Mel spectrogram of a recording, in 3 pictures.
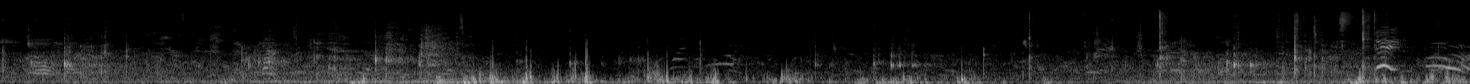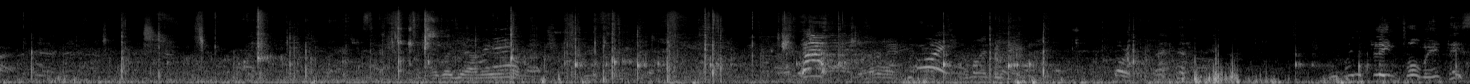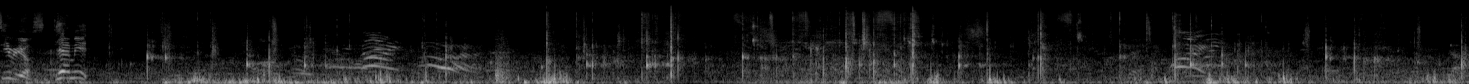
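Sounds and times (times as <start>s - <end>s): voices: 31.1s - 44.0s.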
